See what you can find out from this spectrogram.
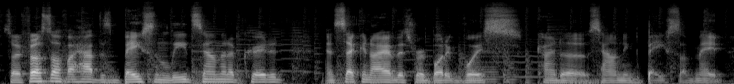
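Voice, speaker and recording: A man's voice: sits low, moderate pace. A young man, a music producer, casually explaining his synth sound design, thinking aloud with lots of fillers. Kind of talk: casual software tutorial.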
